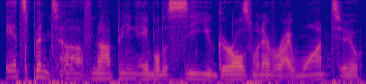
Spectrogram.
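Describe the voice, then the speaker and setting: A woman acts out a young cartoon mare who flies for the air force. She is cocky and excitable, boastful and quick to defend herself, recorded close and dry. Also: extremely low pitch, no echo. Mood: casual. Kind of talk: cartoon fan fiction audio reading.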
